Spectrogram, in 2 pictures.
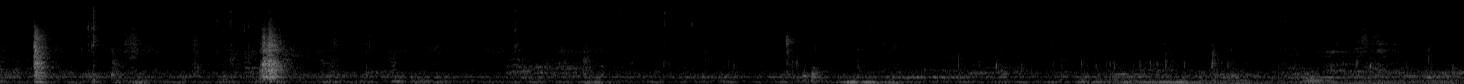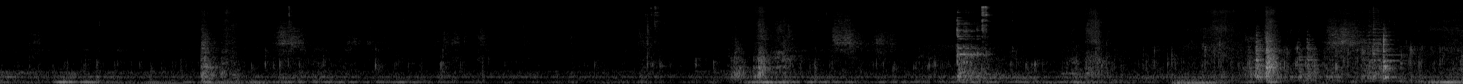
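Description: Paneer curry gravy bubbling faintly as it boils in a kadai, with scattered clinks and knocks of a spatula against the pan and a faint steady hum.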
